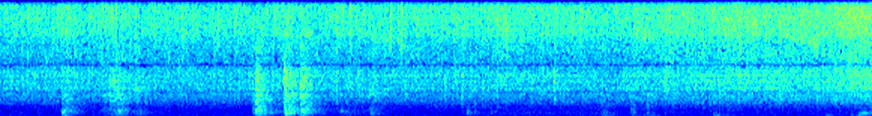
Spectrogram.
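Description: Sliced bitter gourd fries with salt in a pan for Kerala-style pavakka thoran, giving a constant close sizzle. A few scraping stirs sound early on, and nobody talks.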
